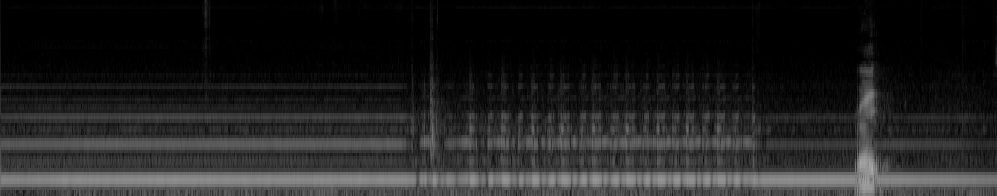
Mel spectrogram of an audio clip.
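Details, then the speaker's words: Teknic ClearPath servo on WorkBee CNC router Y-axis, tuned toward stiffness: constant mid-pitched hum while holding position, warbling when jogged; fixed by setting tuning to full quietness: servo motor whine when holding position. "the motors I guess it's trying to work a little harder to hold position but it's it's also making some noise right so that's not desirable"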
